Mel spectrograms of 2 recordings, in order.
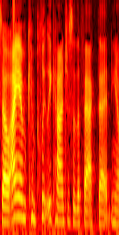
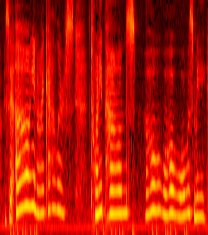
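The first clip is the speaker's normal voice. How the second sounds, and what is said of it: Mock whiny voice. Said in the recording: “I sound like a little whiner”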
